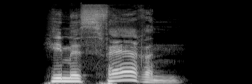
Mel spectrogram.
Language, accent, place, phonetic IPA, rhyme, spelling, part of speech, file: German, Germany, Berlin, [hemiˈsfɛːʁən], -ɛːʁən, Hemisphären, noun, De-Hemisphären.ogg
- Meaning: plural of Hemisphäre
